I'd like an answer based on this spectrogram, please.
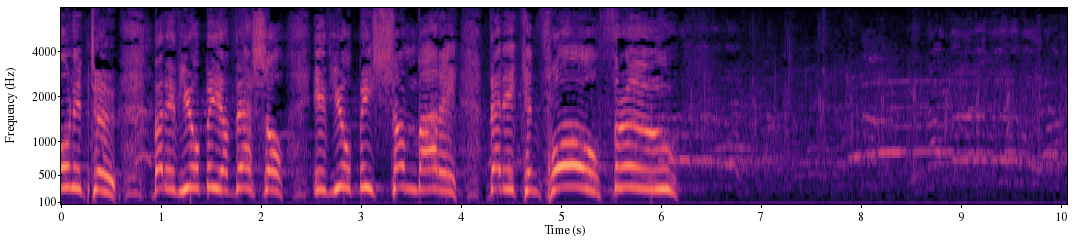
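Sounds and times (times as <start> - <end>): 
speech: 0.0 - 6.4
audience clapping: 5.9 - 10.0.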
